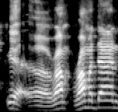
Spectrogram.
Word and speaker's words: Ramadan: Ramadan, did I say it right?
